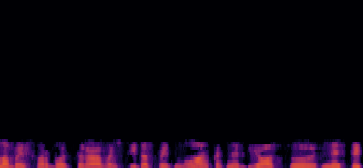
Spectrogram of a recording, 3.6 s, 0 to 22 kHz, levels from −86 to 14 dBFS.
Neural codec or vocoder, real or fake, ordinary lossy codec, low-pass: none; real; MP3, 16 kbps; 3.6 kHz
